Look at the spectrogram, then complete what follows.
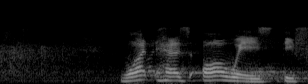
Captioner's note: applause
